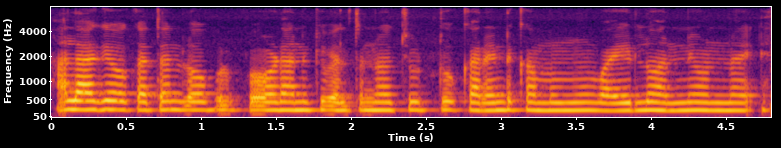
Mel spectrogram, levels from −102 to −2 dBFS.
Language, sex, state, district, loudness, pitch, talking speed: Telugu, female, Andhra Pradesh, Sri Satya Sai, -18 LUFS, 210 Hz, 135 wpm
